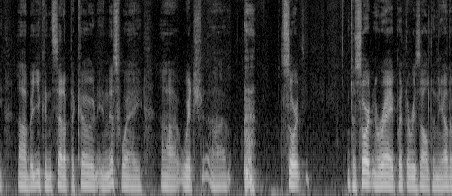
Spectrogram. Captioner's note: cough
